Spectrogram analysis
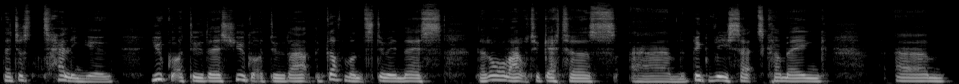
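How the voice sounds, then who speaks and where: Congested, low-voiced woman rambling casually. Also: measured pace, darkish tone. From Wales. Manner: rambling, frequent ums and restarts. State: congested from flu. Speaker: smallholding vlogger. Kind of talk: casual chatty monologue.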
